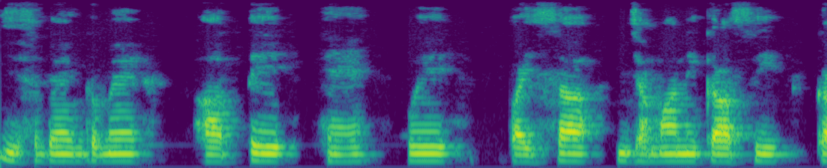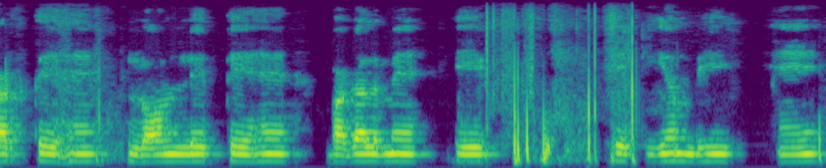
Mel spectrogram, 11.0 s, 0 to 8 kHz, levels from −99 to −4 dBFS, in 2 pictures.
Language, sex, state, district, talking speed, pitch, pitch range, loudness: Hindi, male, Bihar, Supaul, 130 wpm, 130 Hz, 125-130 Hz, -20 LUFS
